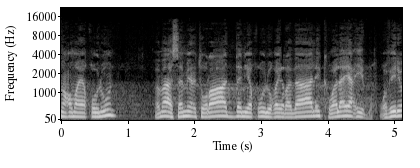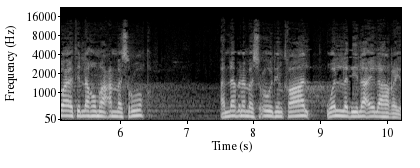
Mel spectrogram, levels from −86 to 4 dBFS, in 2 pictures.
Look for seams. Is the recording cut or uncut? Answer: cut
